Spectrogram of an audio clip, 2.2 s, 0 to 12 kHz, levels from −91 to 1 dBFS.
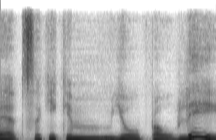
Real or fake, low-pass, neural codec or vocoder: fake; 10.8 kHz; codec, 24 kHz, 0.5 kbps, DualCodec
